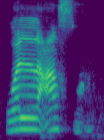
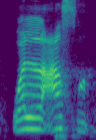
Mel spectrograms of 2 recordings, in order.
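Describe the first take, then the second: First: The r is thick and heavy, ending on it. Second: The same.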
